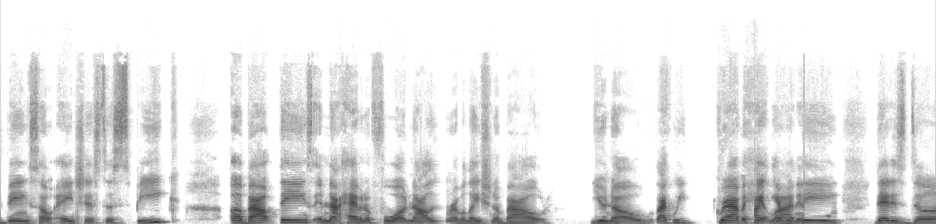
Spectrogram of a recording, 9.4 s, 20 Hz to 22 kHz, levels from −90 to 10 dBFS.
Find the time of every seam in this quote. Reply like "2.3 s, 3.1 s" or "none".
8.0 s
